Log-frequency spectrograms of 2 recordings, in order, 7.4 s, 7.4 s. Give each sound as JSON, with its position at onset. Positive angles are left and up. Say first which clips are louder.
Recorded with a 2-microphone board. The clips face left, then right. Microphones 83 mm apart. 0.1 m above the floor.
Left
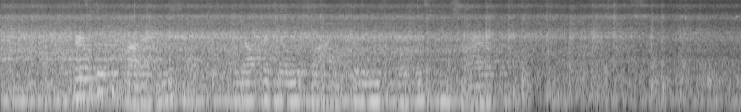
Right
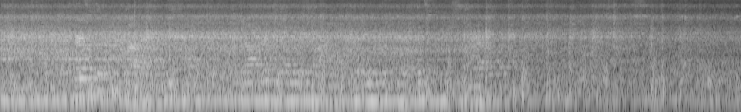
{"t": 0.7, "sound": "a woman speaking", "louder": "left 2 dB", "side_deg": 20, "distance_m": 1.3}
